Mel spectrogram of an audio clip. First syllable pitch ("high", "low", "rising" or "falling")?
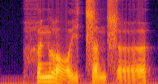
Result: high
